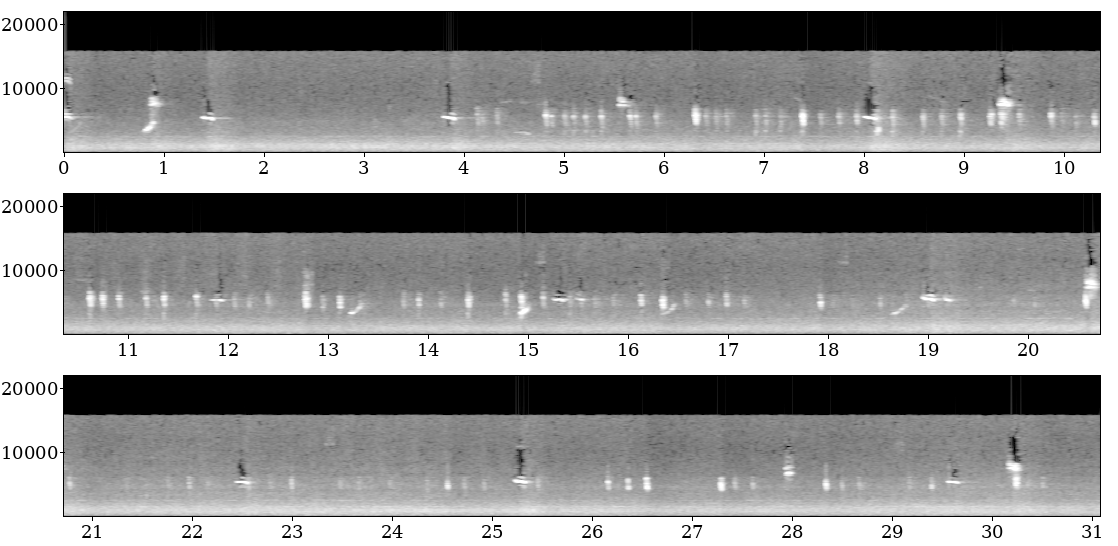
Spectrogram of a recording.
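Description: Hummingbirds chipping: dozens of short, high chips scattered irregularly, some with a quick downward slur, over a steady background hiss.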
